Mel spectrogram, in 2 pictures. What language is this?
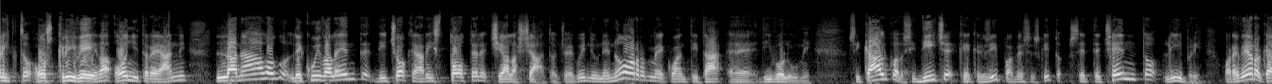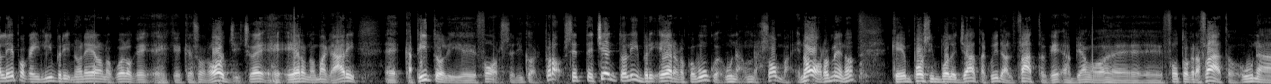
Italian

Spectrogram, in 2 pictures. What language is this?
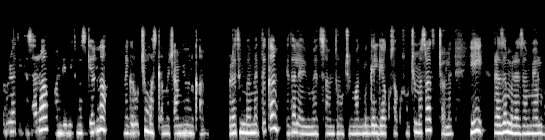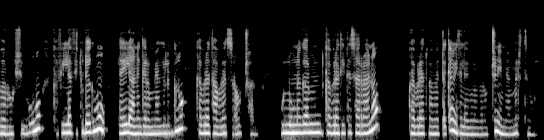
Amharic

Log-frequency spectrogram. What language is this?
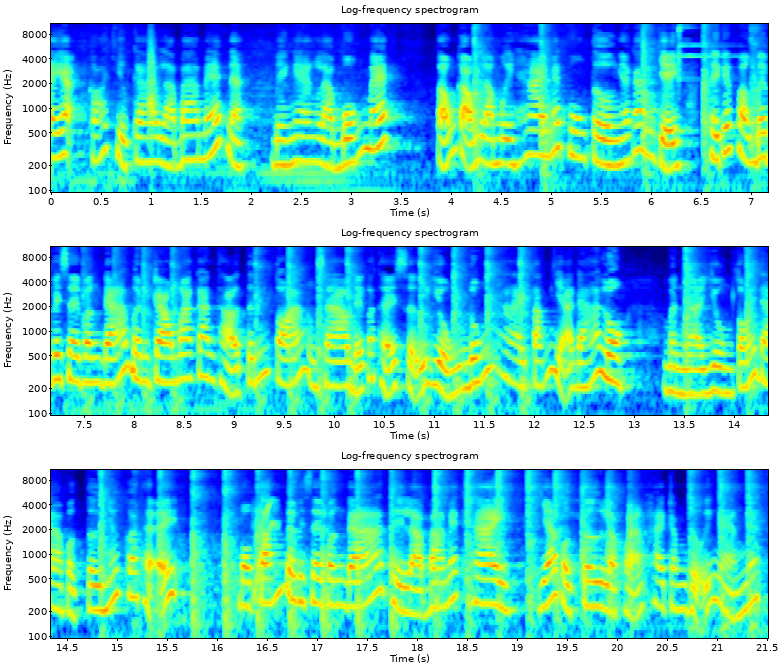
Vietnamese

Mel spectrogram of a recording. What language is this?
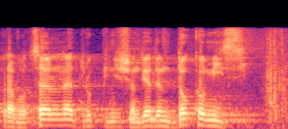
Polish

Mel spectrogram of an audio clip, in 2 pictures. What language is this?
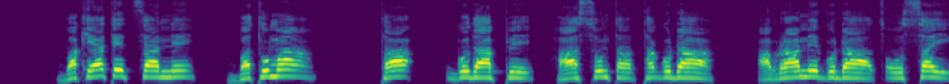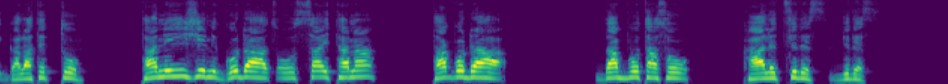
Gamo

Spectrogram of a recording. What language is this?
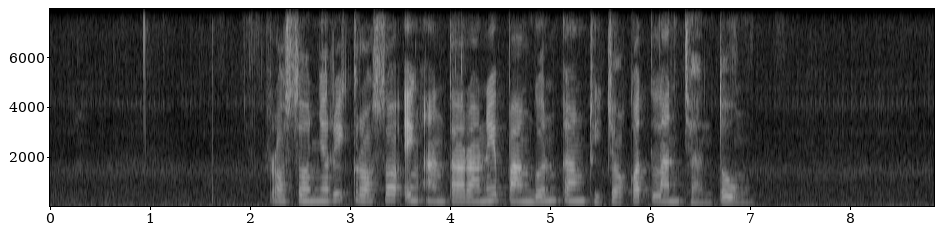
Javanese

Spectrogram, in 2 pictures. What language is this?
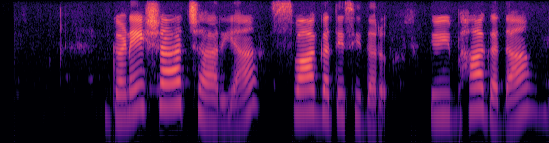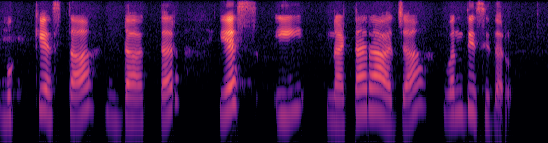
Kannada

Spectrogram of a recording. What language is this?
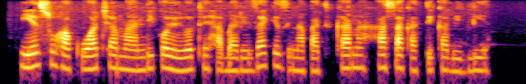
Swahili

